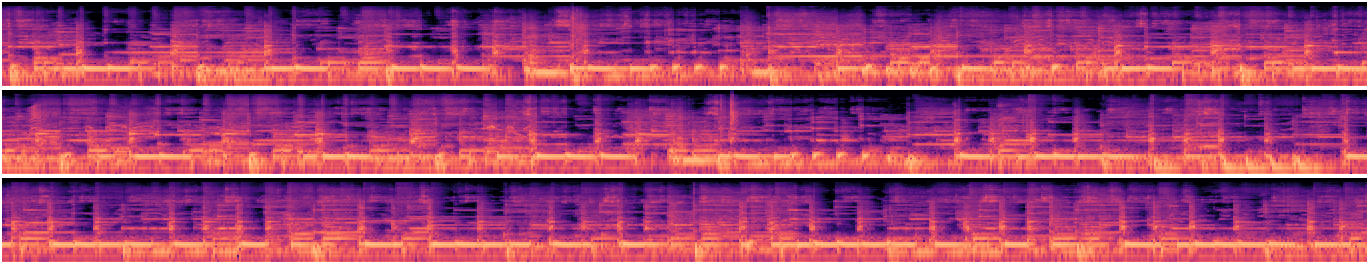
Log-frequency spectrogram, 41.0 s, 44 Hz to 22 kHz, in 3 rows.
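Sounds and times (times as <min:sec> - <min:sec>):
drums: 0:00.0 - 0:40.9
gamelan-style music: 0:00.0 - 0:40.9
struck metallophone notes: 0:00.0 - 0:40.9
struck metal notes: 0:05.6 - 0:07.1.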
